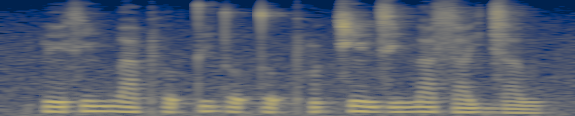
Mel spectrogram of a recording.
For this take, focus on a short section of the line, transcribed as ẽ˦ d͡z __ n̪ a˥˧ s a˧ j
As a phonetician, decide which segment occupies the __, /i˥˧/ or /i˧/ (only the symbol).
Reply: i˧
